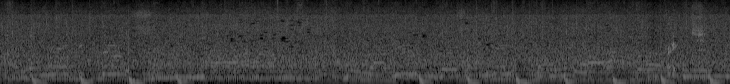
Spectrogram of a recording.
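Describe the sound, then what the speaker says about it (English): Steady rain in a video game makes a constant hiss, with game sounds repeating over it. "just darker because of the rain."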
